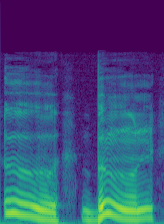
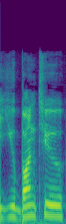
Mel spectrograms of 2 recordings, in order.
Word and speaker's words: Ubuntu: the history so a bun - which is pronounced ooh boon - it's actually an African word and it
